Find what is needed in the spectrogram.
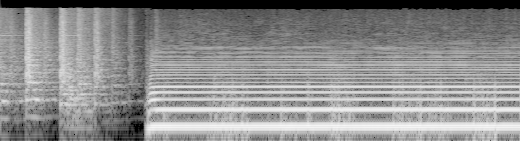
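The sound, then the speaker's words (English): A ship's horn sounds as a ship comes in: a loud, deep, sustained blast begins after a couple of seconds of brief, scattered other sounds and holds steady at full strength to the end. “Ah, that is the sound of my ship coming in.”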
